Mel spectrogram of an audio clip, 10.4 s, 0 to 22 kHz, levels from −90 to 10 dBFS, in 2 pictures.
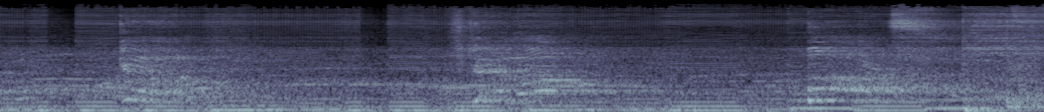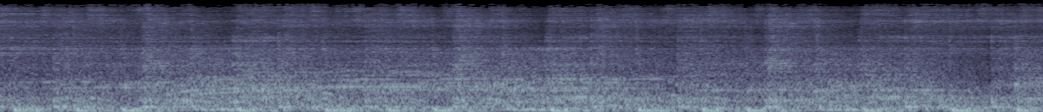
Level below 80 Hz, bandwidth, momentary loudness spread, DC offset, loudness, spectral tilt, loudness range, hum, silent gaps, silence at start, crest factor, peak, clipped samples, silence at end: -32 dBFS; 19 kHz; 8 LU; under 0.1%; -27 LUFS; -4.5 dB/octave; 4 LU; none; none; 0 s; 16 dB; -10 dBFS; under 0.1%; 0 s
